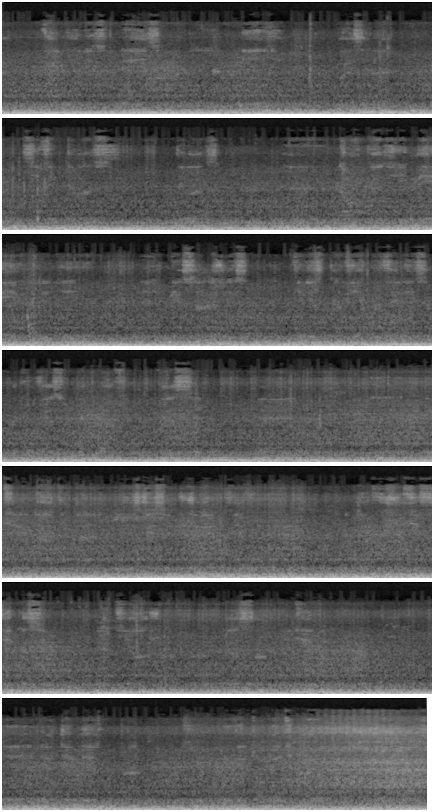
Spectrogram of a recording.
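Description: Car driving slowly in city traffic, heard from inside the cabin: a steady low rumble of engine and road noise.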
